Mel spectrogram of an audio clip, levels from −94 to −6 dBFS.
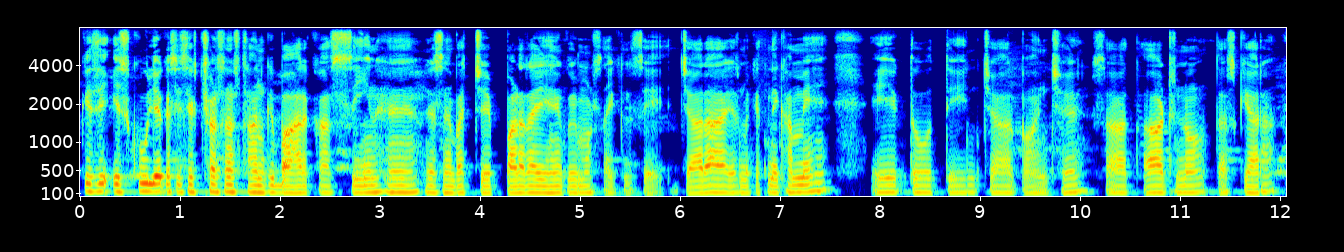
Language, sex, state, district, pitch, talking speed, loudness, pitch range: Hindi, male, Uttar Pradesh, Hamirpur, 120 Hz, 190 wpm, -32 LUFS, 115-130 Hz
